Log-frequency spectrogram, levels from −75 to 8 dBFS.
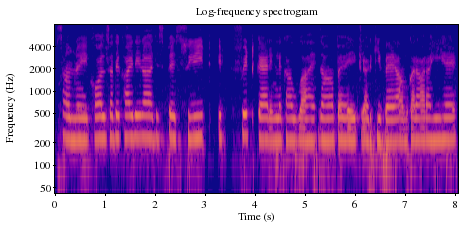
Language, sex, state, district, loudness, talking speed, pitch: Hindi, female, Maharashtra, Pune, -26 LUFS, 185 wpm, 215 Hz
